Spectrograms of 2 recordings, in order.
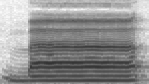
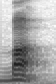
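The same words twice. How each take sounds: First: با held long, vowel stretched out; stretched long baa. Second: با said short, no stretch on the vowel; short unstretched ba. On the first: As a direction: draw out the a in با. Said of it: "با کھڑی زبر". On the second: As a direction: clip the vowel in با. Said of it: "زبر کو کھینچا نہیں جائے گا". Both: Shown as a demonstration.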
